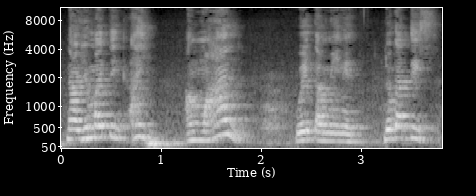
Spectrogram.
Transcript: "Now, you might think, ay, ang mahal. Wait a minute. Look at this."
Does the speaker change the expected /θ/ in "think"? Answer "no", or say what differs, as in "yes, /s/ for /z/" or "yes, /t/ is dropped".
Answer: yes, /t/ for /θ/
